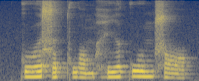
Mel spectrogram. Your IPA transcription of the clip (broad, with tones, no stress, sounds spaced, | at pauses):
k u˨˦ ə̯ s ə˨˩ t̚ k w ɔ˨˩ m h i˨˦ ə̯ k w u˧ m s ɔ˨˩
